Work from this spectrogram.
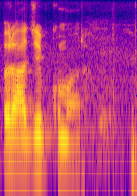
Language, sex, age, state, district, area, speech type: Maithili, male, 18-30, Bihar, Purnia, rural, spontaneous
